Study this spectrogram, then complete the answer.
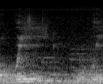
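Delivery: We with rounded lips. Shown as a demonstration. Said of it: "make sure you round your lips and go".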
